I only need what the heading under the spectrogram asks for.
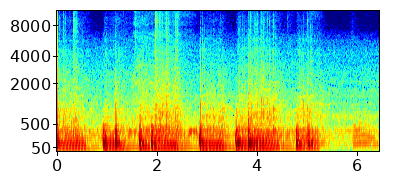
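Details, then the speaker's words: Kicker CVX 15 subwoofer after its rattling voice coil was epoxied with panel bond and the terminals resoldered, tested at low wattage: deep bass notes thump out cleanly with no voice coil rattle or buzzing. "fortunately i don't hear any rattle at all good"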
